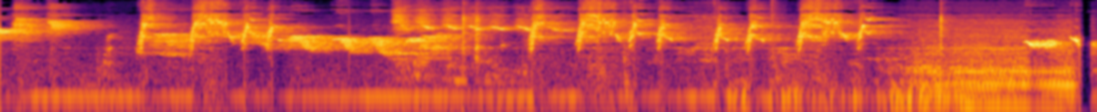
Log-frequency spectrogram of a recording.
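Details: White-rumped shama singing, used as a lure to make other shamas answer: harsh scratchy squawks mixed with fast sweeping warbles and chattering notes, dense and loud throughout.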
